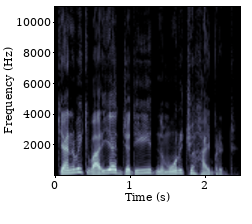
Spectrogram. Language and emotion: Kashmiri, neutral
